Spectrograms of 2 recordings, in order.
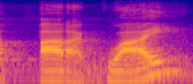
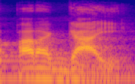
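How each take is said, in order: First: "Paraguai" with a sounded u, gu as gw; U pronounced. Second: "Paragai" ending in gai, no w sound; U left silent. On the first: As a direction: say "Paraguai" slowly with a clear gwai ending. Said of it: "a letra U, ela é pronunciada". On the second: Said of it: "ou você fala Paragai". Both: Shown as a demonstration.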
